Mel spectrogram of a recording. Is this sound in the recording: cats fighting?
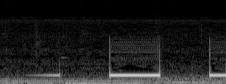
no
